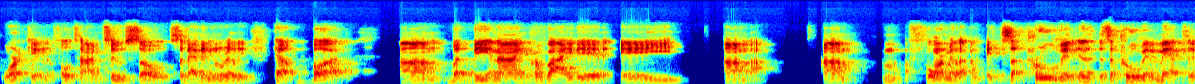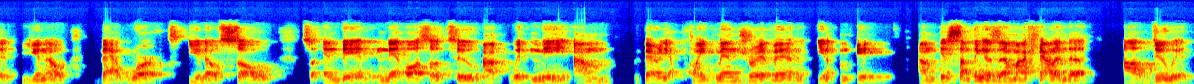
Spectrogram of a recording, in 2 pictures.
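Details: Stuttering in an adult man, a photographer and former engineer; repetitions of words and frequent fillers.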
